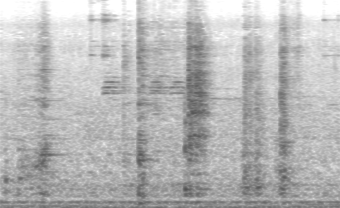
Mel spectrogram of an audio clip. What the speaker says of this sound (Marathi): आपण झाकण काढून बघूया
